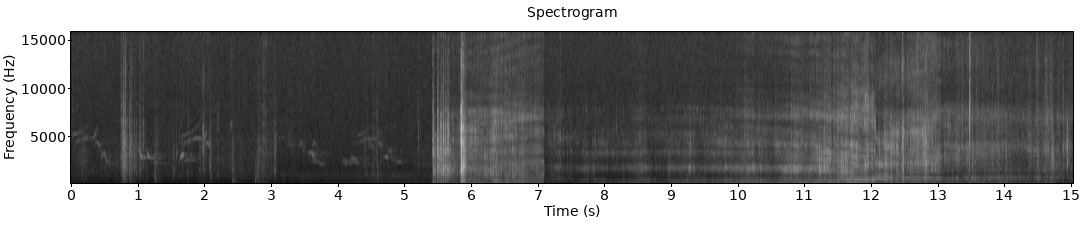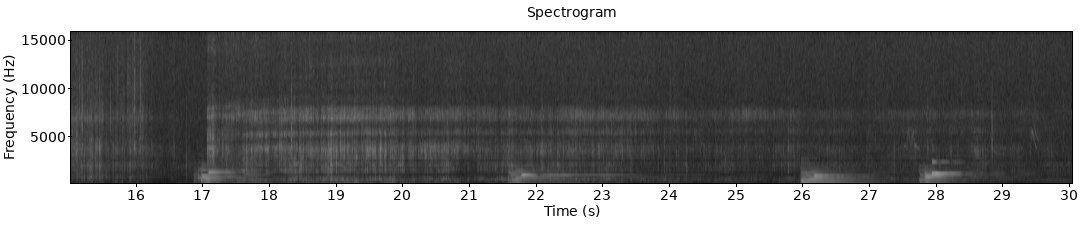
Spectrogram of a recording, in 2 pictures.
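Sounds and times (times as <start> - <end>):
skateboard wheels rolling on asphalt: 0.0 - 30.0
skateboard hitting ground: 5.4 - 29.4.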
